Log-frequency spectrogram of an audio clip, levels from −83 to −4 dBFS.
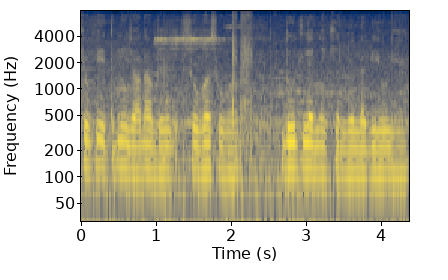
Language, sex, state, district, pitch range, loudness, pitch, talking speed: Hindi, male, Madhya Pradesh, Dhar, 110-120 Hz, -15 LUFS, 110 Hz, 180 wpm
